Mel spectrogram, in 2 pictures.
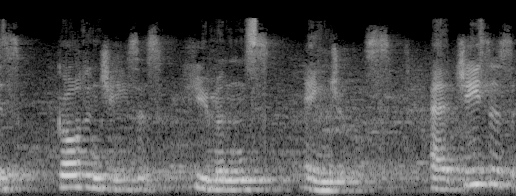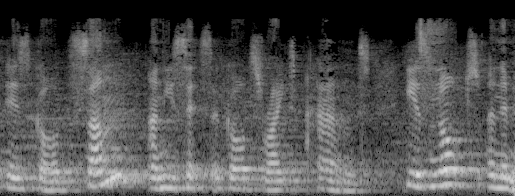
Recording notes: Apologies for the poor recording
